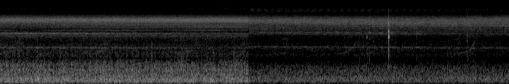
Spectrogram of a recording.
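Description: Portable gas cartridge stove burner hissing steadily under a long-handled hot sandwich iron. It drops quieter about halfway through, under a steady high drone of summer insects, with one light click near the end.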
